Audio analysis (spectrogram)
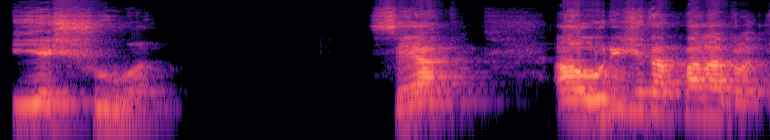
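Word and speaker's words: ישוע: e o tetragrama porém todos os que conhecem da linha Hebraica dizem que a pronúncia correta é Yeshua certo a origem da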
